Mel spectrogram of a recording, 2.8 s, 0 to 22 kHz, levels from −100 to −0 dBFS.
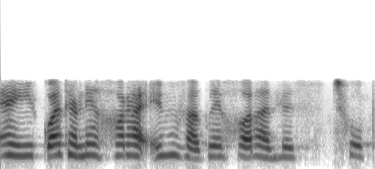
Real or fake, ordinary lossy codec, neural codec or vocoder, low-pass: fake; none; codec, 16 kHz, 2 kbps, X-Codec, HuBERT features, trained on general audio; 3.6 kHz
